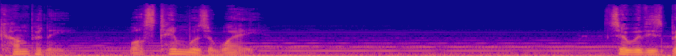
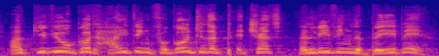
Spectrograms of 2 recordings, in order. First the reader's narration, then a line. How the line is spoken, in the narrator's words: Tim snapped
